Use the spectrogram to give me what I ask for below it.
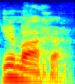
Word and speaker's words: Newmarket: to trust, here we've got a midwife from Newmarket. Is that how you pronounce it? Well done. Yes, Newmarket.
